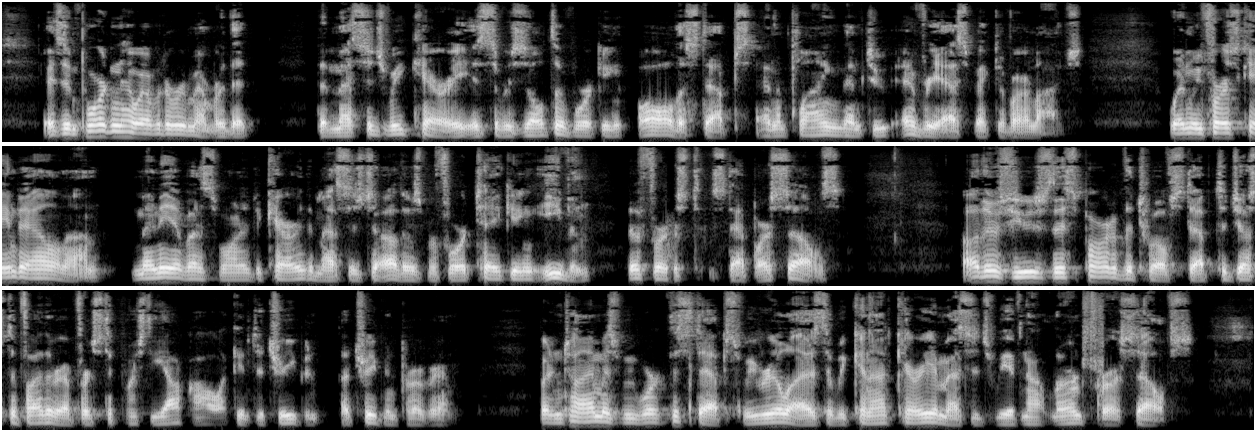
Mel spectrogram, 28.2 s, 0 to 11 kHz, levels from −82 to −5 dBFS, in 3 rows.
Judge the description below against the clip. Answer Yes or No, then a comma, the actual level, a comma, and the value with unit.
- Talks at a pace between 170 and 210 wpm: Yes, average, 195 wpm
